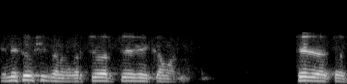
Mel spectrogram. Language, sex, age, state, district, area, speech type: Malayalam, male, 18-30, Kerala, Kasaragod, rural, conversation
